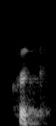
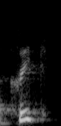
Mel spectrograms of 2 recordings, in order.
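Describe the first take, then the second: First: Crick with a short I, rhyming with "brick"; short vowel in crick instead of long EE; regional "crick" pronunciation. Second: Said in the usual way. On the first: Shown as a demonstration. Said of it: "where you say crick". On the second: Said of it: "This is how I would say it".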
